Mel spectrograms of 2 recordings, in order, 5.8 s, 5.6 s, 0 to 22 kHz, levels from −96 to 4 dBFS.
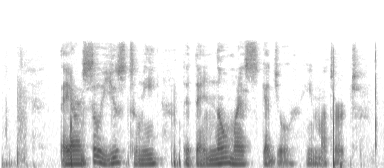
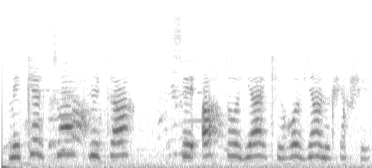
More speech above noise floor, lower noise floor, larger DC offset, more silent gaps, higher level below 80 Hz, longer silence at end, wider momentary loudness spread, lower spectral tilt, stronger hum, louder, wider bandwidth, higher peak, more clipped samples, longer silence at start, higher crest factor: first, 36 dB vs 22 dB; about the same, -70 dBFS vs -69 dBFS; neither; neither; first, -58 dBFS vs -72 dBFS; first, 0.4 s vs 0.05 s; first, 16 LU vs 13 LU; about the same, -6.5 dB/octave vs -6 dB/octave; neither; first, -35 LUFS vs -46 LUFS; second, 8 kHz vs 15.5 kHz; first, -8 dBFS vs -28 dBFS; neither; about the same, 0.1 s vs 0.05 s; first, 28 dB vs 20 dB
